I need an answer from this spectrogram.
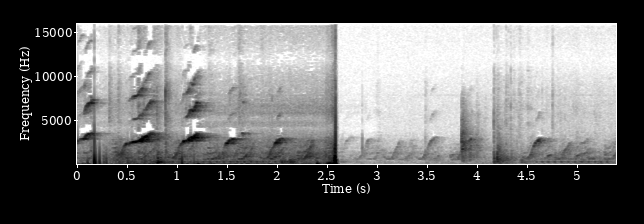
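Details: A baby guinea pig lying in a hammock makes soft arched squeaks over a low, rumbling purr.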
